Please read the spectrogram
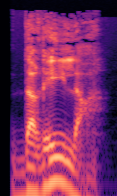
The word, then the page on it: दग़ीला: Hindi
